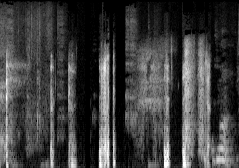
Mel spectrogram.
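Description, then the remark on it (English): A dog barks in a rapid, irregular series of sharp, loud yaps, some in quick pairs, with brief gaps and faint background rustle between them. “The dog clearly has an opinion on undersized D tackles.”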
